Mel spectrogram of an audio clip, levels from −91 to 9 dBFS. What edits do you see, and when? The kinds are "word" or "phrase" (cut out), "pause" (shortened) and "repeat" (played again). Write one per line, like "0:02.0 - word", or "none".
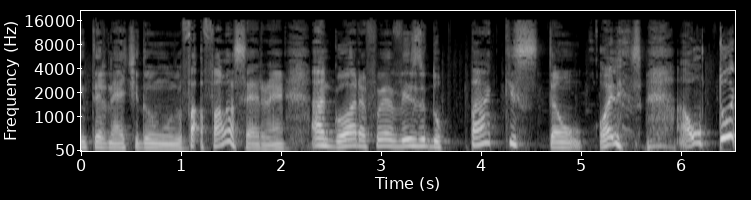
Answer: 0:03.5 - word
